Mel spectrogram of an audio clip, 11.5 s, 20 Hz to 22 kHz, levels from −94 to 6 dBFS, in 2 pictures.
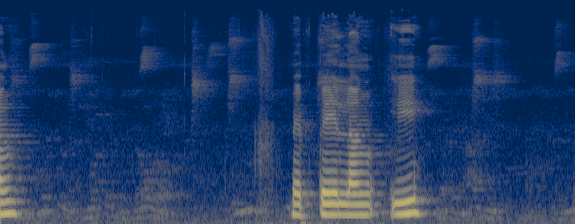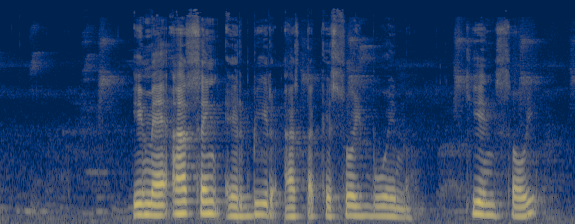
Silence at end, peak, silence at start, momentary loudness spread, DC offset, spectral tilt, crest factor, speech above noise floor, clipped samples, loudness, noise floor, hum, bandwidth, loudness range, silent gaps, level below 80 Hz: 0.4 s; -8 dBFS; 0 s; 10 LU; under 0.1%; -7.5 dB/octave; 18 dB; 35 dB; under 0.1%; -24 LUFS; -58 dBFS; none; 16.5 kHz; 7 LU; none; -58 dBFS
